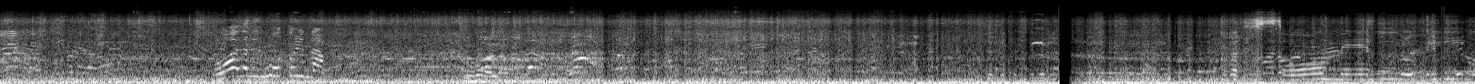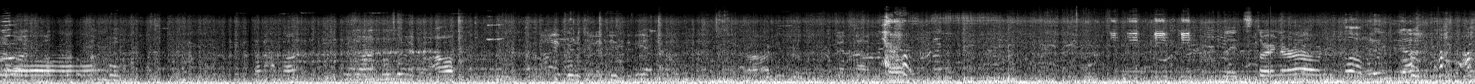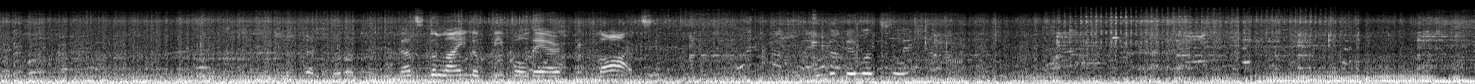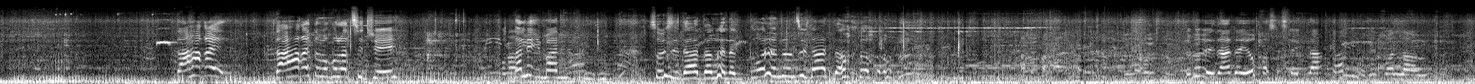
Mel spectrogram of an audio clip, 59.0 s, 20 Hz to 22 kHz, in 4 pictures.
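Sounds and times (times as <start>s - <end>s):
crowd chatter: 0.0s - 59.0s
engine passing by: 0.0s - 59.0s
traffic engine rumble: 0.0s - 59.0s.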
